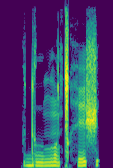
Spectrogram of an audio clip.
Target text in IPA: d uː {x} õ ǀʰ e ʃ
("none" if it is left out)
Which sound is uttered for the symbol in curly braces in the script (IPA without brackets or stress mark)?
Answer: ŋ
